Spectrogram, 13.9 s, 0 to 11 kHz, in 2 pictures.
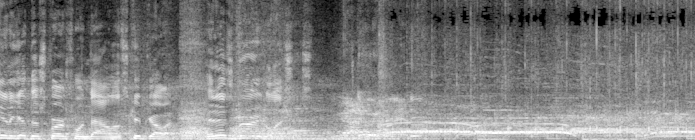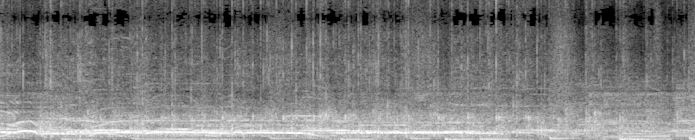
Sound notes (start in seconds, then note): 3.6 crowd; 5.7 crowd clapping and cheering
